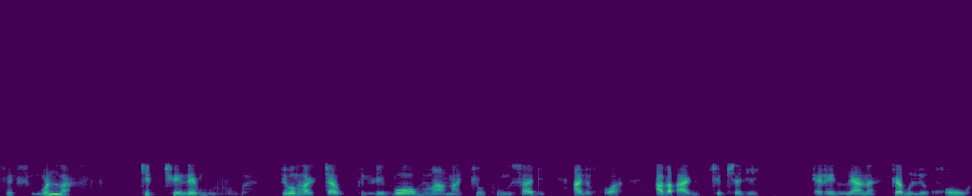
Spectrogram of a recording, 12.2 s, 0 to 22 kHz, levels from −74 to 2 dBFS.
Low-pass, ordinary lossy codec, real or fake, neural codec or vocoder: 3.6 kHz; none; fake; codec, 16 kHz, 1 kbps, FunCodec, trained on LibriTTS, 50 frames a second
